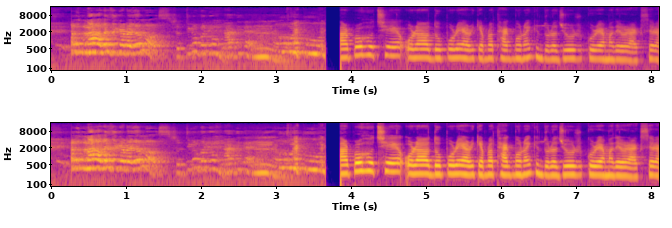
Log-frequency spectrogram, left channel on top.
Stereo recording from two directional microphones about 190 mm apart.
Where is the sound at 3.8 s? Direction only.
35° right (ahead or behind).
